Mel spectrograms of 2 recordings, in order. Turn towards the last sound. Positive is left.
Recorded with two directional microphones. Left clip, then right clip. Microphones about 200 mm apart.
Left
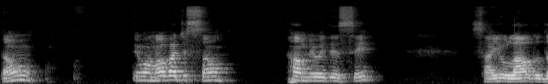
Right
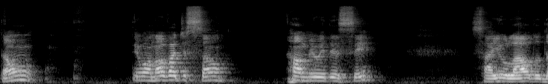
turn(degrees=-5)  # may be behind; listen again after turning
